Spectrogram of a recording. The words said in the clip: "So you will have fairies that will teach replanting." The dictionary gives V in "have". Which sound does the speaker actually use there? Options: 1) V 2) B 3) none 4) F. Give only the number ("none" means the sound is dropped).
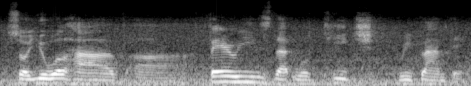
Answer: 1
